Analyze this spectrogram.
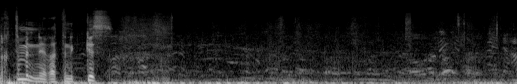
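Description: A crowd of people talks quietly in the distance.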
